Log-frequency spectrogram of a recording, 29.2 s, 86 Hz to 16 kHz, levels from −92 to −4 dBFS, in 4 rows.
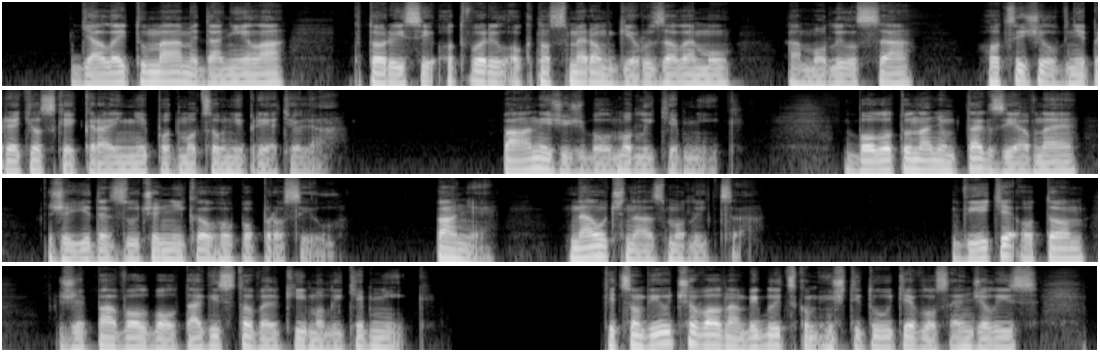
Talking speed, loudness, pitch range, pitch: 125 wpm, -25 LUFS, 85-100 Hz, 95 Hz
